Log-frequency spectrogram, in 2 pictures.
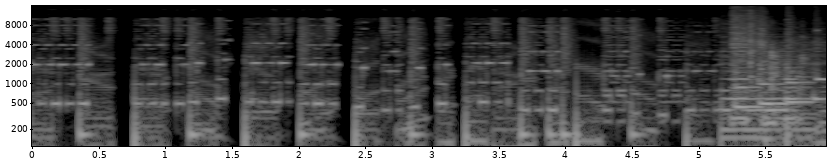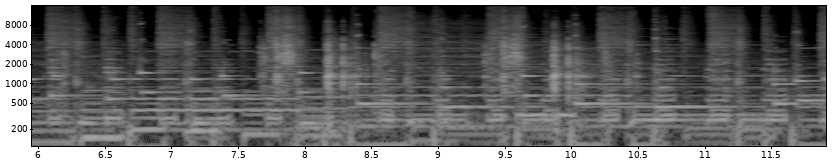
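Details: Upbeat music with a steady beat and rhythmic percussion, with a brief silence-broken pattern at the start before it plays continuously.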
